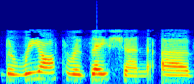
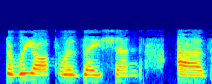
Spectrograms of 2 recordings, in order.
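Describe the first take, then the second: No difference in how they are said.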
